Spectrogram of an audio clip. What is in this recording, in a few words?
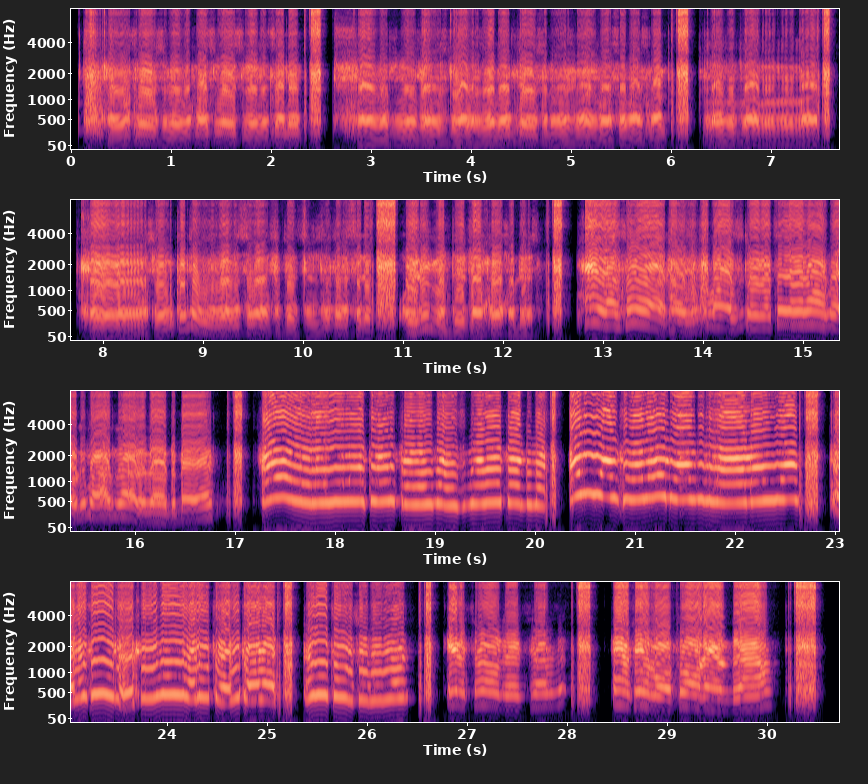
Walkie Talkie Radio Chatter Noise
